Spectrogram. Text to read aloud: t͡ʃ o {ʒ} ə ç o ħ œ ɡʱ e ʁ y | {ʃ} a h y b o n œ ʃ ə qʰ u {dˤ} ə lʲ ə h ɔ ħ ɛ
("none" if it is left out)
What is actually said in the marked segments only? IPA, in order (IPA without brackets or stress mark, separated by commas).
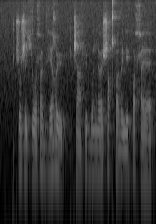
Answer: ʒ, t͡ʃ, ð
